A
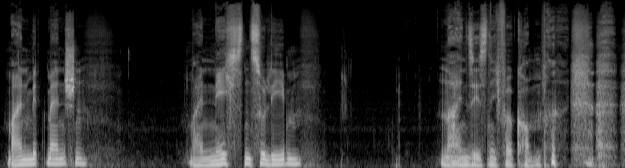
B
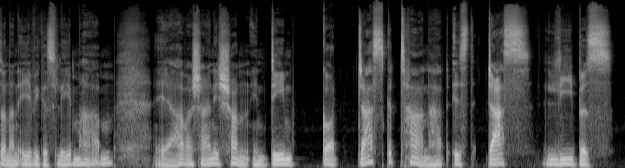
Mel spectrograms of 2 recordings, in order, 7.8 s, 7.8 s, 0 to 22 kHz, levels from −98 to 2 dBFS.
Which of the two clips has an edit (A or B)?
B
